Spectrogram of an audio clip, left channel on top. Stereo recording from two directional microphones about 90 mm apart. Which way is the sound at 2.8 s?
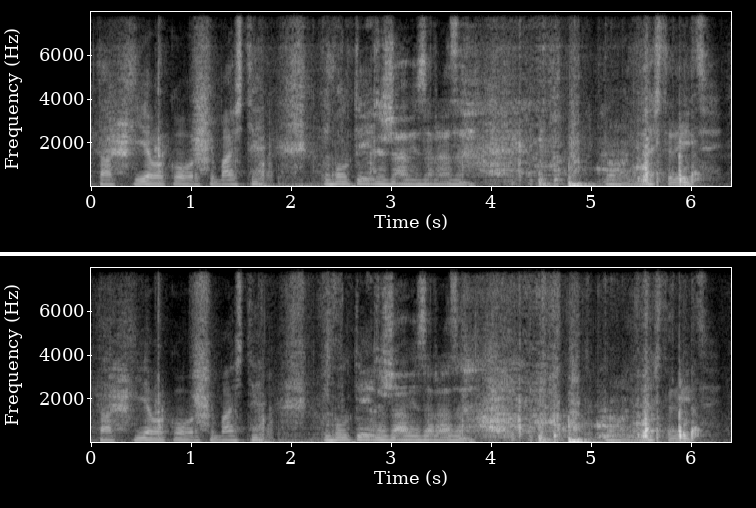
90° right.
